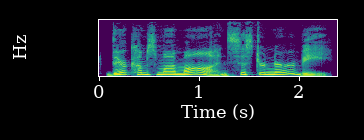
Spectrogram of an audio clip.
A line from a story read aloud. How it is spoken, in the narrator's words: When they were still far down the street, Rancy yelled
